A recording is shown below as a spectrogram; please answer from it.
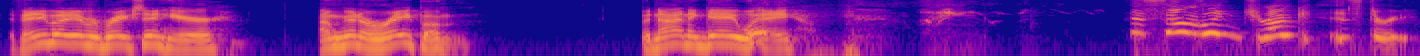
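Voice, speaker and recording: Reading aloud on his livestream, a man riffs in a casual, foul-mouthed, incredulous way and acts out mocking imagined exchanges. His high voice is bright and forceful with a sing-song lilt, a little slow and full of pauses.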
